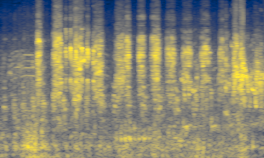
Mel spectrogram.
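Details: Budgerigar parakeets at their food, with a steady rush of high chirps and harsh chatter broken by bursts of crackling noise roughly every quarter second.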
